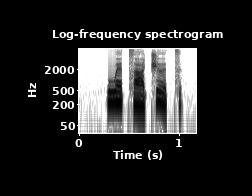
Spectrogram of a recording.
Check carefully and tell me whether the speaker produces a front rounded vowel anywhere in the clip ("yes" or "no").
no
